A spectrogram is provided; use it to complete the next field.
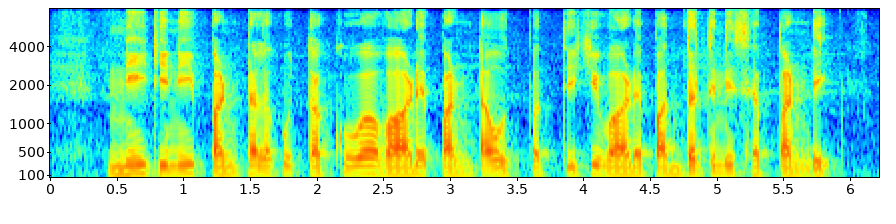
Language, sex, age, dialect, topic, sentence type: Telugu, male, 18-24, Southern, agriculture, question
